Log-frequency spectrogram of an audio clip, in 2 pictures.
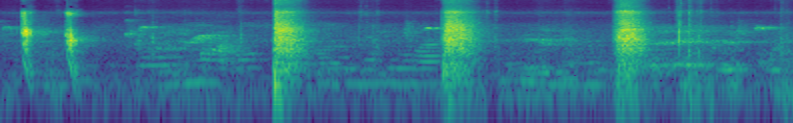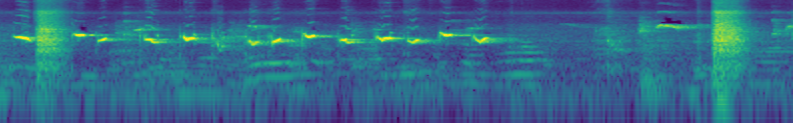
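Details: Ngeplong song of a female greater green leafbird with isian phrases: after several sharp clicks, a lively burst of rapid, twisting whistled notes in a varied chattering series, with more clicks at the close.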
